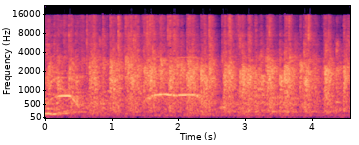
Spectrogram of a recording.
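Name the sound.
audience applause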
